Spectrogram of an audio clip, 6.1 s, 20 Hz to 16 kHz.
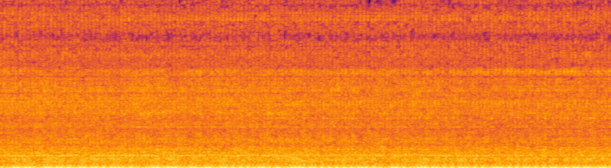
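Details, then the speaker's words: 1999 Yamaha Warrior 350 ATV, after head gasket and one-way starter gear work, jump-started at solenoid: loud low idle with metallic clatter on each firing beat; top-end clanking, owner suspects valves not checked. "fired up pretty quick, but something's clanking around pretty good in there."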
